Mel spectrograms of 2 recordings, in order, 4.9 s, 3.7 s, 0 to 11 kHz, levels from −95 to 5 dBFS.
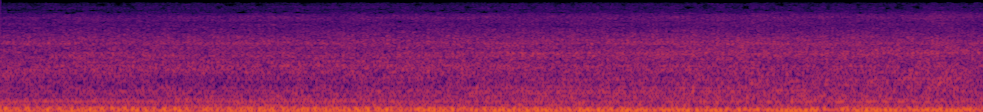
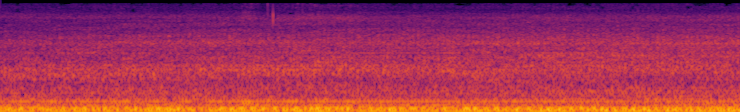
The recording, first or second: second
